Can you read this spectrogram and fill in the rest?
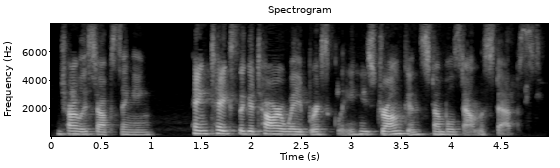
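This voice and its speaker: A woman's voice: lowish voice, fairly even intonation, moderate pace, gravelly, a bit bright. A woman reading stage directions as scripted narration at a screenplay table read.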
